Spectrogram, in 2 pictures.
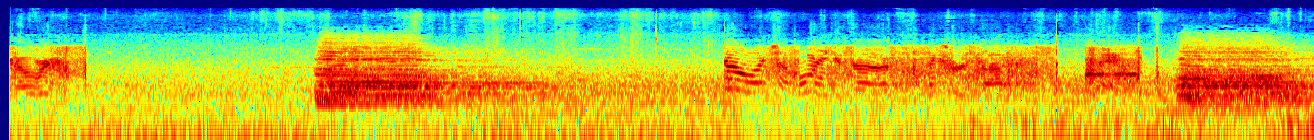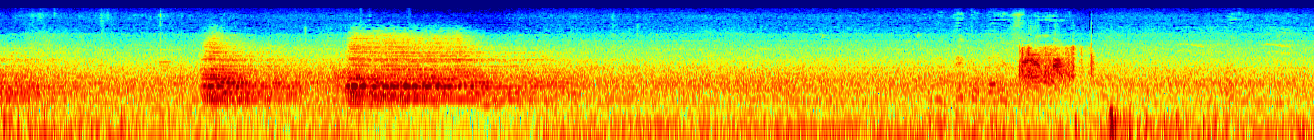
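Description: Freight diesel locomotive horn sounding from an approaching train, a chord of several pitches in a series of long and short blasts. The sequence of long, long, short, long fits a standard grade-crossing warning, followed by more blasts.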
